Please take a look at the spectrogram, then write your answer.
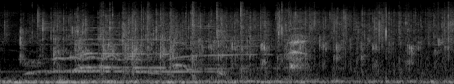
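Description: A sustained burst of audience applause fills the room, dense and steady, with a few whoops and cheers rising briefly above the clapping.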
